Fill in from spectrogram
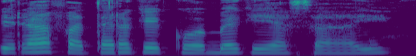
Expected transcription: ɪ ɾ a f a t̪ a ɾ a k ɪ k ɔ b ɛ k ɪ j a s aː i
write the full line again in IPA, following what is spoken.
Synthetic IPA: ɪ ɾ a f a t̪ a ɾ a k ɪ k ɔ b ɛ k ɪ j a s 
